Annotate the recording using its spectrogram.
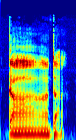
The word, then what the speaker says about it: gotta: 对所以这里我们的 you gotta got to 我们就发 gotta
